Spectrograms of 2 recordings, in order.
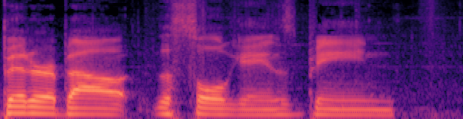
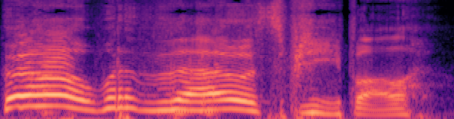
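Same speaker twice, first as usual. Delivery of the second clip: flamboyant camp voice, high and loud; 9 semitones higher, 5 dB louder than usual.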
